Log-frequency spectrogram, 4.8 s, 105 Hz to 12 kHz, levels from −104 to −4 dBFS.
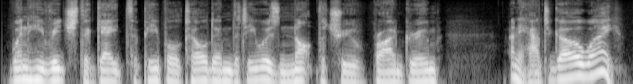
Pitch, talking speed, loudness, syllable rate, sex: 115 Hz, 290 wpm, -19 LUFS, 6.9 syllables/s, male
